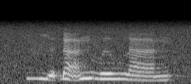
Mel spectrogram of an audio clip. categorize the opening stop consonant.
implosive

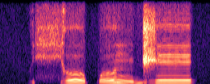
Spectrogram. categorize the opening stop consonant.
plain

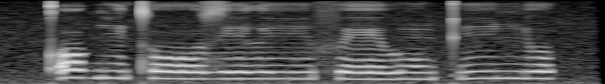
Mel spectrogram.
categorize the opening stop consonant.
ejective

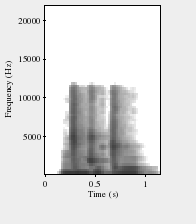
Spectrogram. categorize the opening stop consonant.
click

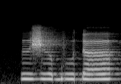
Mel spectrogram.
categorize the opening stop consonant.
plain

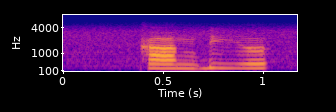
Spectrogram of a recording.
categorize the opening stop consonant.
plain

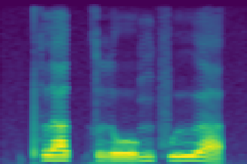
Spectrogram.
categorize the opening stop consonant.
aspirated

